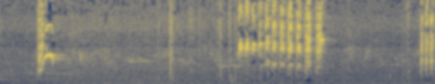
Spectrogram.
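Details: Bar-winged prinia song used as a master track to set other birds singing: a single sharp chirp, then a quick run of about ten high, evenly spaced notes, and the start of another burst at the end.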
